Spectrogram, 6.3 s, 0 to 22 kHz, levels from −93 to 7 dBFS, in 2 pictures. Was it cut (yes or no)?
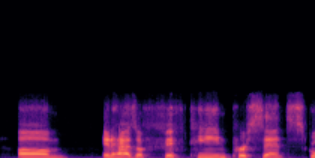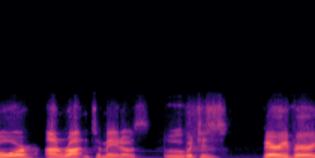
no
